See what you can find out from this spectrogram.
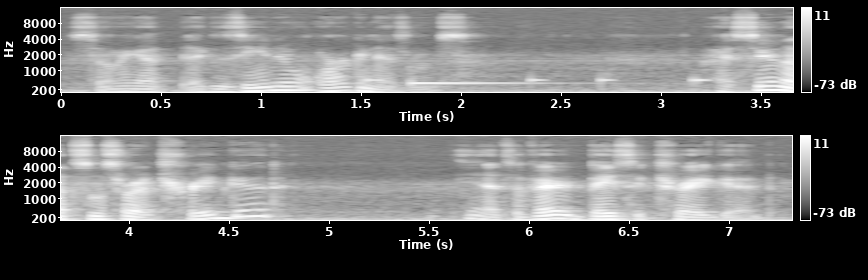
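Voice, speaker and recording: A man's voice: medium pitch, big pitch swings, normal speed, long pauses. Man on a noisy, poor mic. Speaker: gameplay video host. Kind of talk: casual game commentary, reading in-game text aloud. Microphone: low-quality microphone.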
